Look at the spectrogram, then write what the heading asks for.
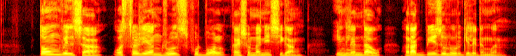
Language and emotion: Bodo, neutral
